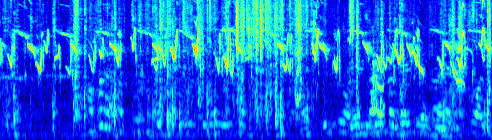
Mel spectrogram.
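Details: Black francolin chicks during morning feeding, a dense chorus of many high chirping and trilling notes overlapping continuously, with some clucking and background voices.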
